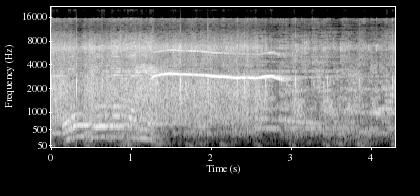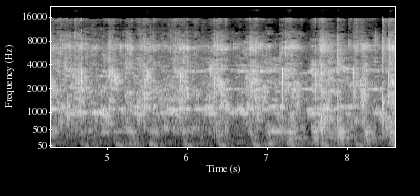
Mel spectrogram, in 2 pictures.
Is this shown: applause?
yes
